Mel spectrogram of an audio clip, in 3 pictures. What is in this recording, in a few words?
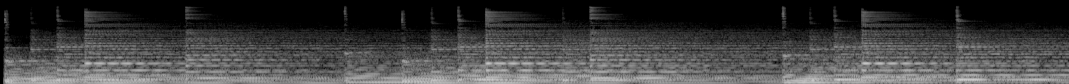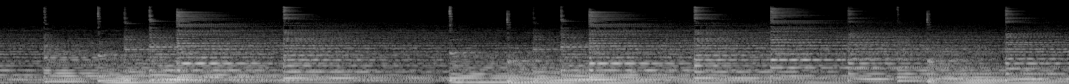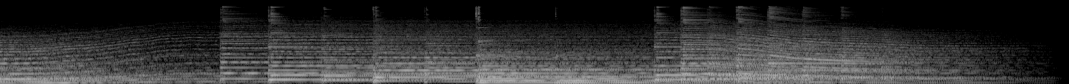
A. Gtr. Ensmb., Kurzweil K2000; GUITAR; Kurzweil K2000 Value Pack; Extra Programs; GUITAR1X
